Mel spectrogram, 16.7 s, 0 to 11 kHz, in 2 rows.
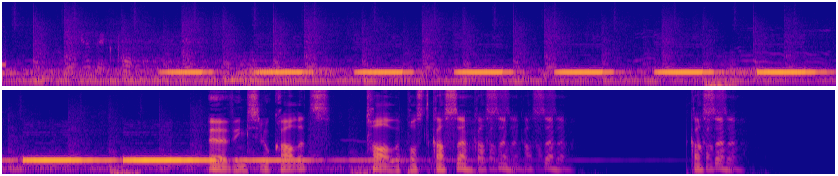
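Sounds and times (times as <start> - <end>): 
electronic voicemail beep tone: 1.6 - 10.4
speech: 10.8 - 14.1, 15.2 - 15.8.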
